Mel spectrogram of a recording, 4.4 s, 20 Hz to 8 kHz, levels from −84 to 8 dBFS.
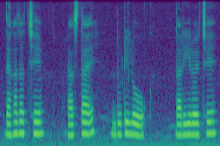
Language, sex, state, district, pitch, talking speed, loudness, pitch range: Bengali, female, West Bengal, Cooch Behar, 185 Hz, 95 wpm, -15 LUFS, 175-195 Hz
